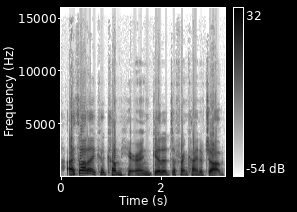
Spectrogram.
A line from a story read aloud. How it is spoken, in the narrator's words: Cheery moaned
